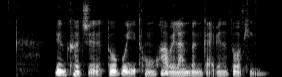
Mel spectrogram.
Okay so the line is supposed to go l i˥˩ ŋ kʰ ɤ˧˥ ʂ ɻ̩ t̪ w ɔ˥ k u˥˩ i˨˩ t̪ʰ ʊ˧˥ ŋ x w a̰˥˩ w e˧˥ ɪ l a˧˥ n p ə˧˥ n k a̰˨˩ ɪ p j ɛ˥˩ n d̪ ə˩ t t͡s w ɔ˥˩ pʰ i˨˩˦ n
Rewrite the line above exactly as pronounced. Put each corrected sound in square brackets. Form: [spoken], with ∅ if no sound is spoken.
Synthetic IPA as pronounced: l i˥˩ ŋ kʰ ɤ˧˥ [ʈ͡ʂ] ɻ̩ t̪ w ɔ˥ [p] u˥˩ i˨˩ t̪ʰ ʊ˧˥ ŋ x w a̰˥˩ w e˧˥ ɪ l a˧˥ n p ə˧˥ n k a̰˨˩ ɪ p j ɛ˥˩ n d̪ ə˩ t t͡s w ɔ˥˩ pʰ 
